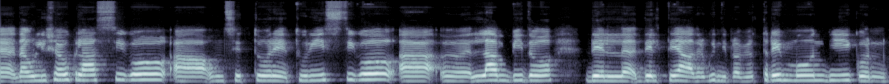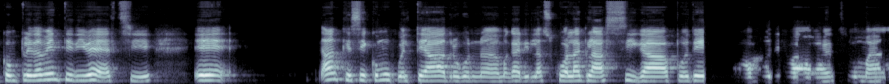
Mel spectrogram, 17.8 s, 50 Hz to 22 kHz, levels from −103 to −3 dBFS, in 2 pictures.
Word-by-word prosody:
da 210 +2 0
un 220 - +1
liceo 255 +2 0
classico 260 +1 +1
a 205 -1 -1
un 220 +1 -8
settore 225 -1 -2
turistico 260 +3 +1
a, 215 0 -1
uhm, 210 -1 -4
l'ambito 240 0 +1 0.2
del 215 -2 +2
del 230 0 +1
teatro, 210 -4 0
quindi 220 -3 -7
proprio 200 0 -8
3 245 +3 +3
mondi 240 +1 -2
con 210 -4 -4
completamente 245 +3 +2
diversi, 220 -2 0 0.4
ehm 485 0 +5 1.0
anche 280 -2 +1
se 245 0 -1
comunque 250 -3 -2
il 215 - -11
teatro 215 -1 +2
con 210 0 -5
magari 205 +1 -4
la 205 0 -4
scuola 215 +1 0
classica 210 -1 +2
poteva 440 - +2 0.6
poteva 200 - -3
insomma 205 -1 -9
230 Hz, 120 wpm, -23 LUFS, 210-250 Hz, 1.0 s, ehm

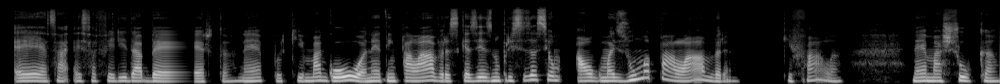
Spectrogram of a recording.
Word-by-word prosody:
é, 160 +2 +2
essa 150 +1 -3
essa 160 +1 -6
ferida 160 +1 -1
aberta, 140 -1 -2
né, 155 +2 -2
porque 150 +2 -7
magoa, 170 -1 +5
né. 160 +1 +2
Tem 160 0 0
palavras 160 0 +1
que, 160 - -2
às 155 - 0
vezes, 170 0 +2
não 175 - +3
precisa 185 +4 -1
ser 205 -1 0 0.2
algo, 160 0 +1
mas 160 0 +1
uma 270 +10 +3
palavra 160 - 0 0.5
que 155 - -7
fala, 180 -4 -6 0.7
né, 165 +1 +2
machuca 160 -1 0
160 Hz, 150 wpm, -22 LUFS, 150-170 Hz, 0.7 s, magoa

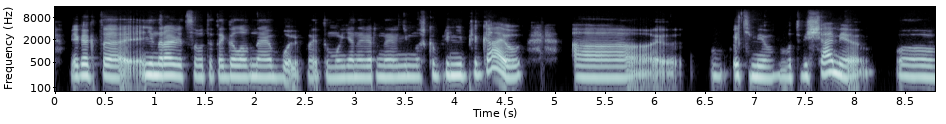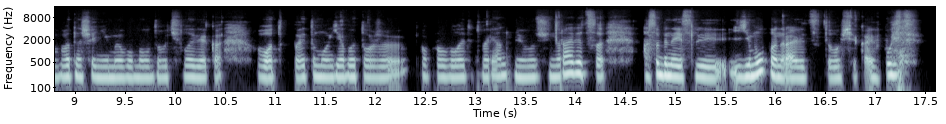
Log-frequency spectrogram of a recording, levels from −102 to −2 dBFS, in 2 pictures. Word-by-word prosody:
Мне 205 - -1
как-то, 215 -1 +2
э, 200 +5 +1
не 225 - +6
нравится 215 -1 +4
вот 200 0 -6
эта 195 -1 -4
головная 195 0 0
боль, 190 -4 -4
поэтому 185 0 -6
я, 190 0 -1
наверное, 195 0 -1
немножко 200 +2 -4
пренебрегаю, 215 -2 +1 0.5
а, 190 -1 -1
э, - - -5 0.6
этими 200 -2 0 0.2
вот 195 +1 -7
вещами, 235 +2 +3 0.4
о 200 -2 -1
в 195 - -4
отношении 195 -2 0
моего 185 0 0
молодого 185 0 -3
человека. 190 -1 -2 0.4
Вот. 185 -1 +2 0.2
Поэтому 195 +1 0
я 195 0 +1
бы 195 0 +2
тоже 190 +4 -3 0.2
попробовала 195 -1 -3
этот 195 0 -9
вариант. 205 +3 -2
Мне 195 -2 0
он - - 0
очень 195 +1 -4
нравится. 240 -1 +3 0.4
Особенно 215 +1 +5
если 195 -1 +2 0.2
ему 235 +7 +8
понравится, 190 -6 +2
то 180 - -5
вообще 185 0 -1
кайф 185 - -2
будет. 225 0 +2
195 Hz, 155 wpm, -24 LUFS, 190-205 Hz, 0.6 s, ему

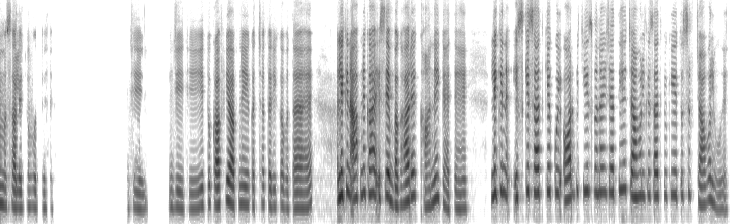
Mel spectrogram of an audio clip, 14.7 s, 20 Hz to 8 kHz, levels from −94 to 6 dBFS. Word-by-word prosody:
मसाले 180 -3 -1
जो 175 +1 -17
होते 170 -1 -12
हैं। 165 +1 -21 1.5
जी। 165 -1 -11 0.5
जी, 170 -1 -9
जी 160 - -17 0.2
ये 185 - -4
तो 205 - -7
काफ़ी 190 +5 +3
आपने 200 -1 +3
एक 190 -1 -10
अच्छा 185 +2 -11
तरीका 185 -1 -8
बताया 165 0 -3
है 175 +5 -4 0.5
लेकिन 295 +5 +7
आपने 295 +4 +5
कहा 310 +1 +4
इसे 290 -2 +6
बघारे 215 +5 +3
खाने 190 +9 -2
कहते 170 - -8
हैं। 160 0 -7 0.5
लेकिन 320 +2 +3 0.2
इसके 280 +6 -1
साथ 320 -1 +4
क्या 335 - 0
कोई 330 0 -5 0.2
और 265 +3 +5
भी 345 - -10
चीज़ 340 0 -4
बनाई 325 0 -3
जाती 325 +2 -1
है 365 - -2
चावल 285 -4 +2
के 295 - -10
साथ 285 0 +1
क्योंकि 295 0 -11
ये 300 - -2
तो - - -8
सिर्फ़ 300 0 -12
चावल 205 +4 -3
हुए? 155 -5 -14
210 Hz, 180 wpm, -24 LUFS, -, 1.5 s, लेकिन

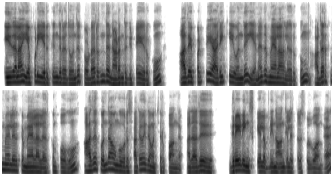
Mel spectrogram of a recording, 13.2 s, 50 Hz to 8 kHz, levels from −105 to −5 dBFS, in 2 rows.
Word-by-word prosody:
இதெல்லாம் 155 +2 +5
எப்படி 155 +4 -1
இருக்குங்கிறது 135 -2 -1
வந்து 125 - -1
தொடர்ந்து 145 +8 0
நடந்துகிட்டே 130 +1 -1
இருக்கும். 110 - -3 0.5
அதைப் 150 +2 +3
பற்றிய 150 +6 -2
அறிக்கை 150 +3 -1
வந்து, 125 +8 +2 0.2
எனது 145 +10 -1
மேலாளர்க்கும், 130 - 0 0.2
அதற்கு 155 +5 -2
மேல் 155 -1 +1
இருக்க 140 -1 -4
மேலாளர்க்கும் 115 0 0
போகும். 110 - -2 0.3
அதுக்கு 170 +4 -1
வந்து 155 +5 0
அவங்க 145 -4 +1
ஒரு 120 - -2
சதவீதம் 140 +1 -1
வச்சிருப்பாங்க. 110 -3 -5 0.2
அதாவது 115 +5 +2 0.6
கிரேடிங் 145 -2 +6
ஸ்கேல் 125 -1 -1
அப்படின்னு 115 +2 -2
ஆங்கிலத்துல 110 -2 -4
சொல்லுவாங்க. 100 -2 -5
130 Hz, 135 wpm, -23 LUFS, 115-150 Hz, 0.6 s, கிரேடிங்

